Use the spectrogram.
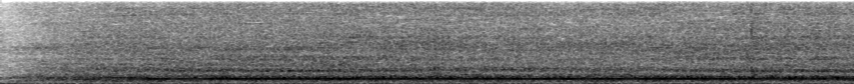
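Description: A hair dryer blows continuously to dry chalk paste on a stencilled border, its steady whooshing roar close and loud from start to finish, with no talking.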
